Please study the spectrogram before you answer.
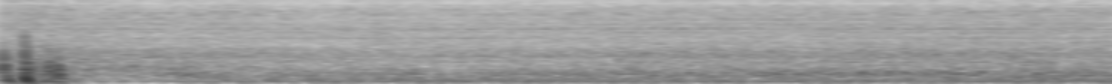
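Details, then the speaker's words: Heat pump outdoor condenser with O and Y jumpered because of a faulty thermostat wire: a short whoosh as the reversing valve shifts, then a steady, even running hum; the valve works normally. "You heard that noise? It means the reversing valve works. Now it's running in heating, air conditioning mode."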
